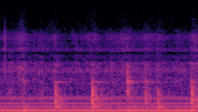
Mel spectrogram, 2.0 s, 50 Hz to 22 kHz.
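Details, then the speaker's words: 2004 Dodge Ram front ball joint, removed old part worked by hand; loose clicking knocks roughly every third of a second showing play, unlike the new joint with none: worn ball joint. "this is the old one lops around I can clearly move"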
